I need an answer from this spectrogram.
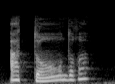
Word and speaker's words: attendre: Then attendre, attendre. Remember, final you don't insist on it, it just gives you the possibility to pronounce the dr, dr.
